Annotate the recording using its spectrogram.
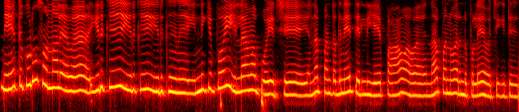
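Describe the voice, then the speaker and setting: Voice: very high-pitched, steady tone, normal speed, a little mellow. A performer voicing a gossiping village woman who laments dramatically in a sing-song way, for a cartoon. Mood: lamenting. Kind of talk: cartoon dialogue.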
